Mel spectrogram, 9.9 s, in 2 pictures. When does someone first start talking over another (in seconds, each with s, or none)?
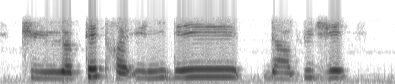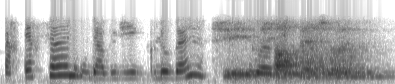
8.1 s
